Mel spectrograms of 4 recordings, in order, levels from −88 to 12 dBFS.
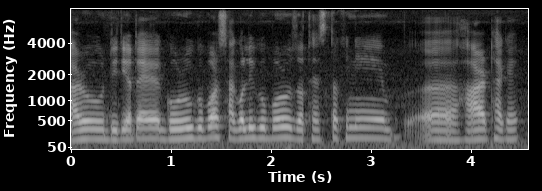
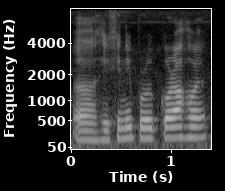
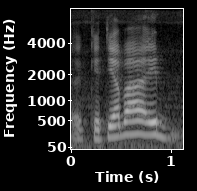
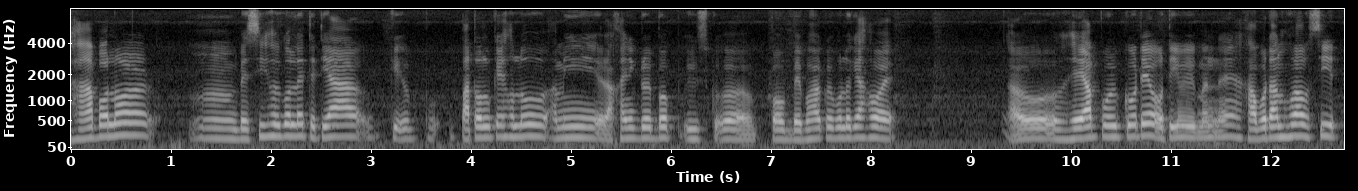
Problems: background sounds at intervals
